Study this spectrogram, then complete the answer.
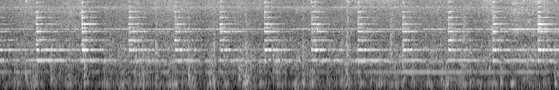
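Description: A steam locomotive chuffs in a steady, even rhythm close by.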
